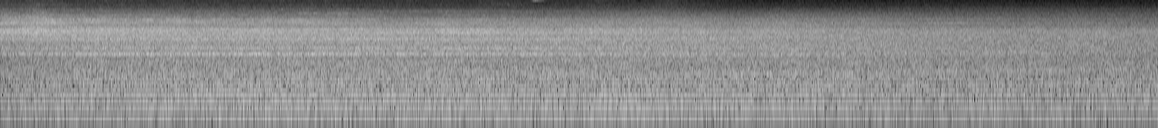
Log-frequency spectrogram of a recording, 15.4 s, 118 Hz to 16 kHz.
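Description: E2 series Shinkansen train pulling out of the platform: a steady rushing running noise with a faint high whine in the first few seconds. The noise builds slightly, then slowly eases as the train draws away.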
